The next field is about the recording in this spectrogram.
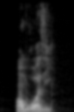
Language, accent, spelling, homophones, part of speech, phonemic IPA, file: French, France, ambroisie, ambroisies, noun, /ɑ̃.bʁwa.zi/, LL-Q150 (fra)-ambroisie.wav
- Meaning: 1. ambrosia 2. ambrosia, a food with a delicious flavour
